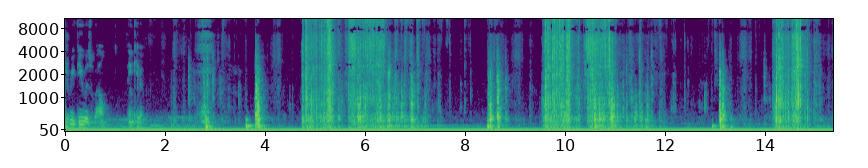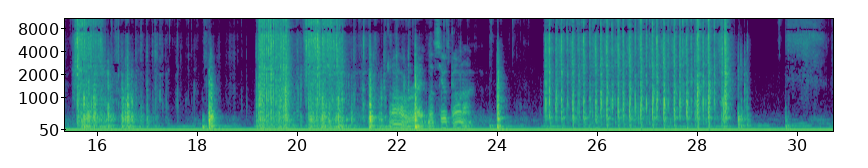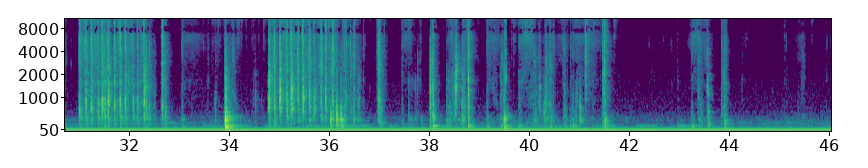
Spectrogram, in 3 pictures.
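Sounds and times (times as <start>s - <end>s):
cards being shuffled: 4.7s - 12.4s, 13.8s - 18.0s, 18.8s - 21.4s, 24.9s - 29.0s, 31.0s - 33.8s, 34.7s - 41.6s.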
